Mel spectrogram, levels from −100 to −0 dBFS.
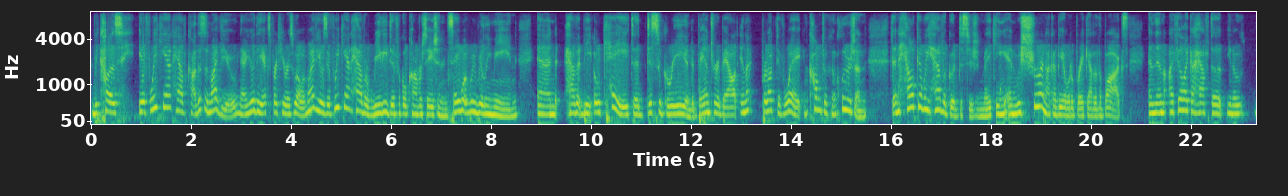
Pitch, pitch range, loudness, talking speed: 200 Hz, 175-230 Hz, -15 LUFS, 225 wpm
